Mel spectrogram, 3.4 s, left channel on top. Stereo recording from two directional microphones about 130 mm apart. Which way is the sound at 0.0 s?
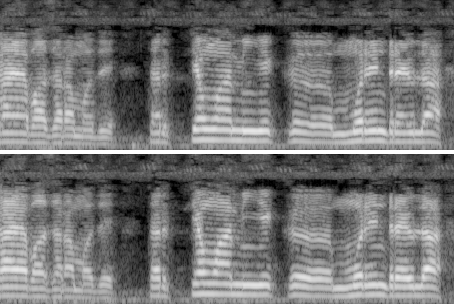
25° right (ahead or behind).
